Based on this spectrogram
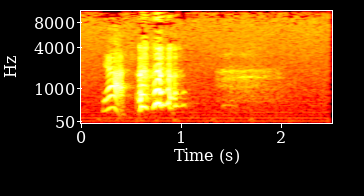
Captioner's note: laughs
